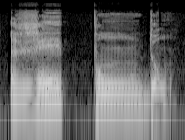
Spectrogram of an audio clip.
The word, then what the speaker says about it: répondons: Don't pronounce the final S. You only pronounce this on sound. So you get répondons.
